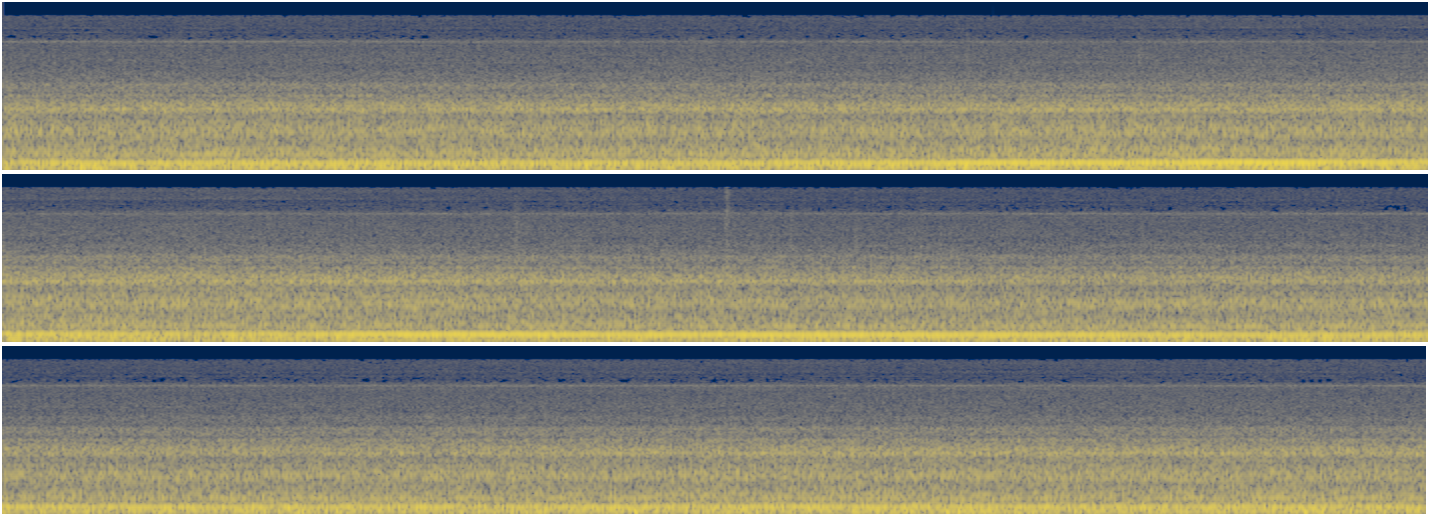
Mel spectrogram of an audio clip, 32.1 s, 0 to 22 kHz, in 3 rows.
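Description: Inside the cabin of a taxiing Boeing 717: the steady drone of its rear-mounted Rolls-Royce BR715 turbofans at low taxi power, with cabin air noise. The low hum rises a little in pitch and loudness a few seconds in, then settles back.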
